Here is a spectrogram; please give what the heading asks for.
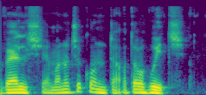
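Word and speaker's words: welche: বলবো ভেয়া তারপর হচ্ছে ভেলসে ভেলসে হচ্ছে কোনটা হ্যাঁ এটা যেহেতু ডব্লিউ এটাকে আমরা ভে এর মধ্যে উচ্চারণ করবো ভ্যালসে মানে হচ্ছে কোনটা অথবা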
